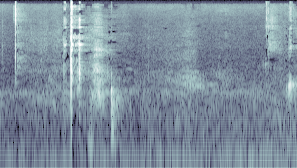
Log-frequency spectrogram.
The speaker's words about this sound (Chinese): 今天我们碰杯的声音不一样，因为今天改 whisky 了， 没那么清脆， 对，然后 浓厚了很多。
